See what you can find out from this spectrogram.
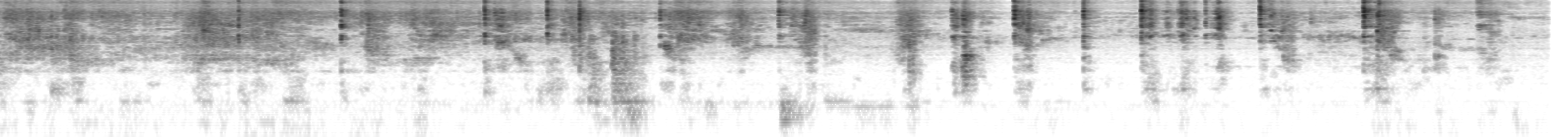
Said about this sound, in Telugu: ఇప్పుడు చికెన్ ముక్కలు చికెన్ ముక్కలు వేసుకోవాలి ఇవి బాగా కలుపుకోవాలి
